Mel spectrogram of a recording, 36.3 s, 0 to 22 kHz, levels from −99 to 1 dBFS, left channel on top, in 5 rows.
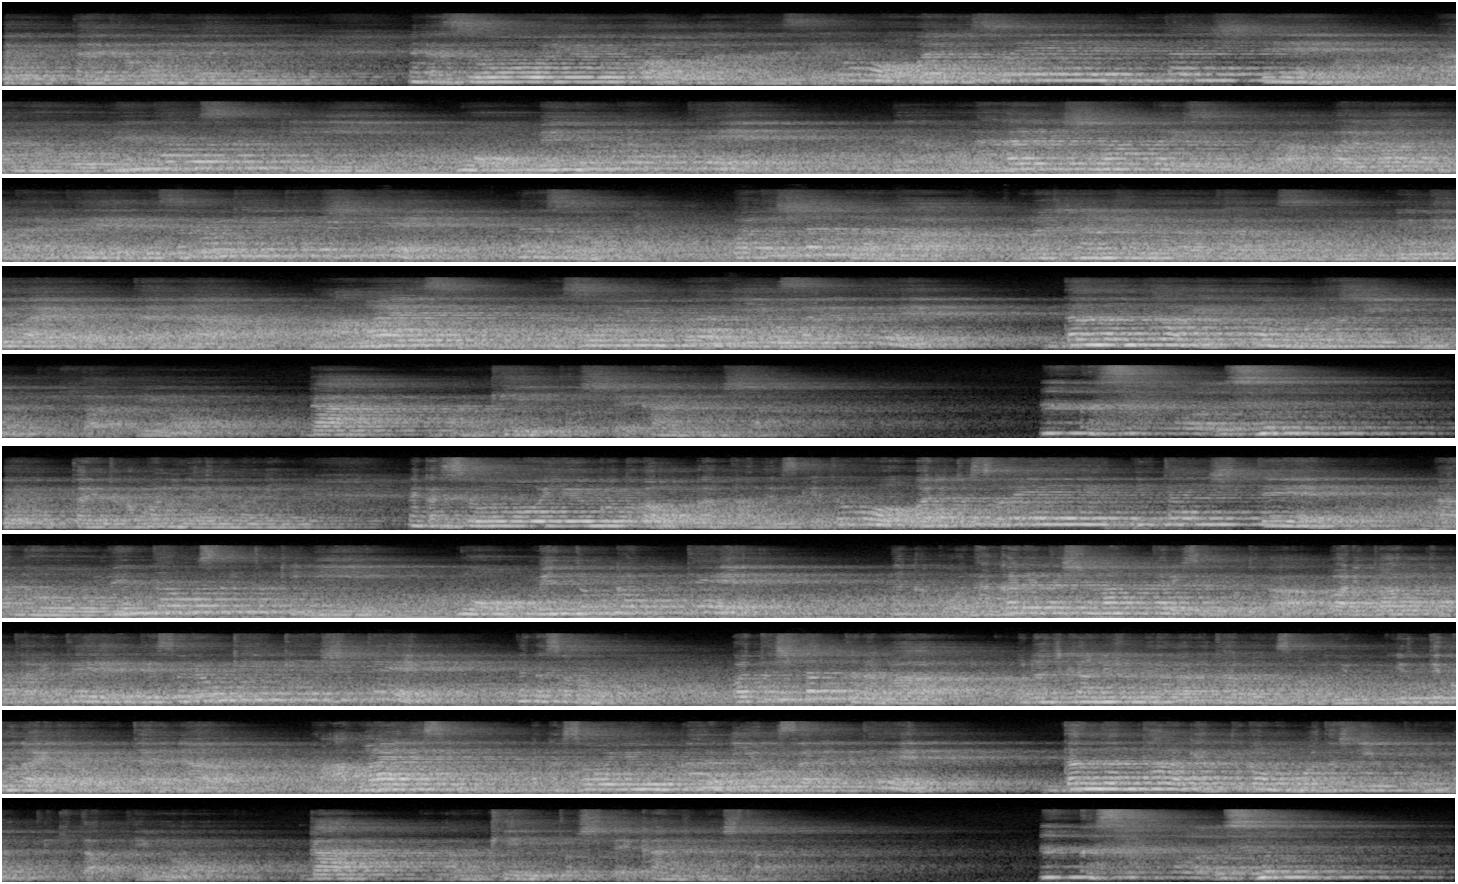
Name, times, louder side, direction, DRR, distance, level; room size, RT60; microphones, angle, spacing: voice 1, 0.0-9.2 9.5-11.1 11.7-17.7 18.2-19.3 19.6-23.0 23.3-26.4 27.0-29.2 29.5-30.2 30.6-30.8 31.2-32.8, right 1 dB, 45° right, -6 dB, 1.8 m, -29 dB
sound 1, 6.6-26.0, left 2 dB, 65° left, 0.6 m, -36 dB
sound 2, 7.3-17.2, left 1 dB, 25° left, 0.9 m, -47 dB
voice 2, 34.3-35.5, right 1 dB, 65° right, -8 dB, 1.2 m, -32 dB
10.5 x 7.3 x 2.4 m, 2.7 s
head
